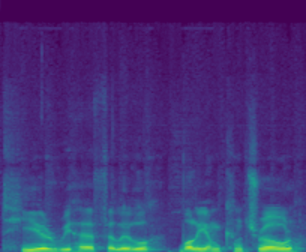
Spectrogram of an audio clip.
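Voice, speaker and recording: A man hosting a tech channel, giving calm, short remarks in an unboxing voice-over. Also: mid-range voice, unhurried, clear, resonant tone, lo-fi sound.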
